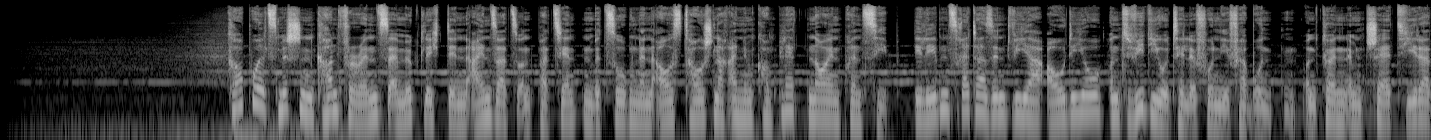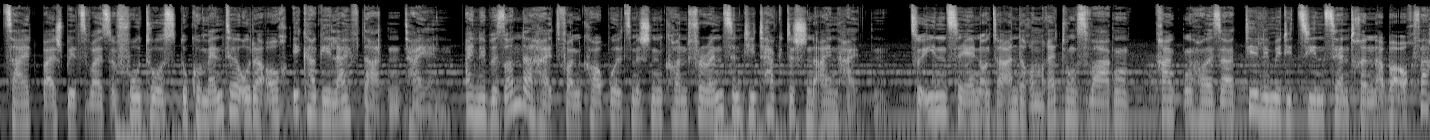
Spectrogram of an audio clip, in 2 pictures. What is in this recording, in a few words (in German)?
Produktfilm Medizintechnik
